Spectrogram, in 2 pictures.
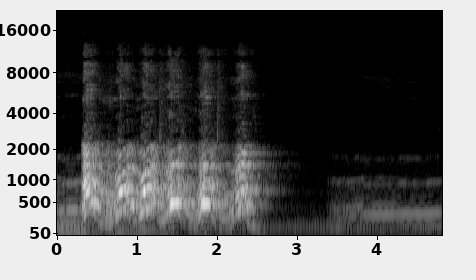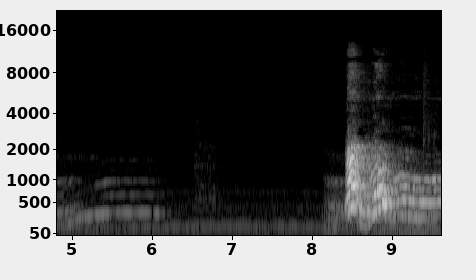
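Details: Alaskan Malamute talking in a dialogue: a burst of quick, wavering yodel-like yips and grumbles, a quiet stretch with faint soft rising tones, then another loud wavering outburst at the end.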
